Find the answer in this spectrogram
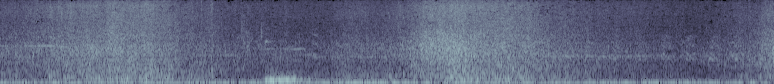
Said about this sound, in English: And I want you to remain here with your hand on your solar plexus and your hand on your heart center, and just breathe comfortably as you listen to the ocean.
